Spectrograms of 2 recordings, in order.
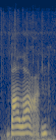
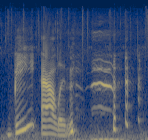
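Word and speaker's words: Balan: She went to her brother Balon. Balon. Balon. Not Balon. Bruge. Her brother Balon. B. It's Allen but with a B.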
